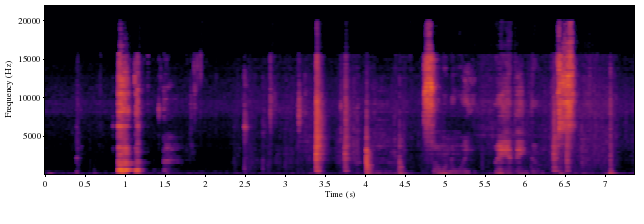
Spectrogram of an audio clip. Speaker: I better go. The hiccups are taking over.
